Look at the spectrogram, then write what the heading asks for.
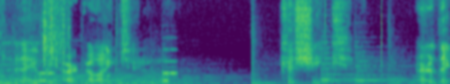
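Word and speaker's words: Kashyyyk: Um anyways, so today we are going to Kashik or they call it Kashik in this game.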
